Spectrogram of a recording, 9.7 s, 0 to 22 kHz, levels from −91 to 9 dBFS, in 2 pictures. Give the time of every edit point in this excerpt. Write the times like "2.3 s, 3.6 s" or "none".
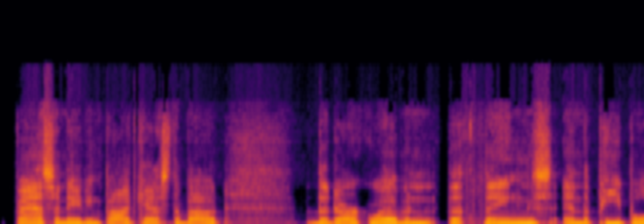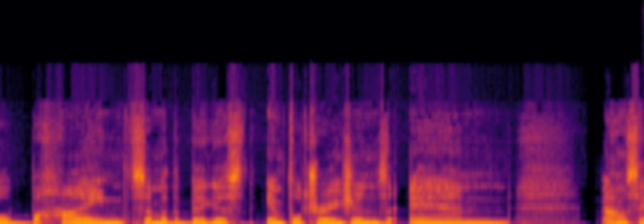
none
